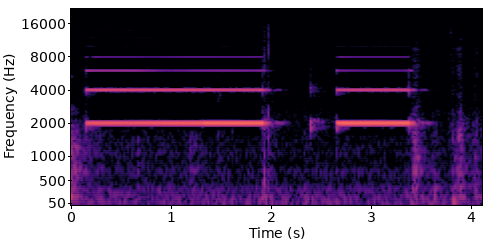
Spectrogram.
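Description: Metrix MTX 3292 multimeter's continuity beeper giving a steady high beep for about two seconds, a short blip, then a second beep of under a second. The beeps come as the spacebar and Y contacts on the keyboard membrane are pressed together and close the circuit between connector pins 16 and 25, a sign of a faulty track on that branch of the membrane.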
